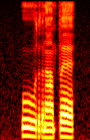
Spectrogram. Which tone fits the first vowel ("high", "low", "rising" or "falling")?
falling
